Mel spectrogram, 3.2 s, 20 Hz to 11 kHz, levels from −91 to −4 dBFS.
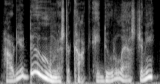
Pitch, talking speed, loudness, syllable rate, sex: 165 Hz, 190 wpm, -16 LUFS, 4.5 syllables/s, male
